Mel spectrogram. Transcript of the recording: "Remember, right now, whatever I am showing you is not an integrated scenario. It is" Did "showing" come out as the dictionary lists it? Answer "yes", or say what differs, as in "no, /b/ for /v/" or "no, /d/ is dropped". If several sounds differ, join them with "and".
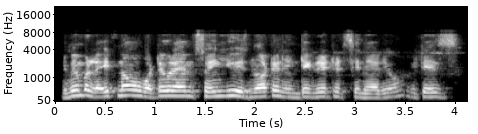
no, /s/ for /ʃ/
